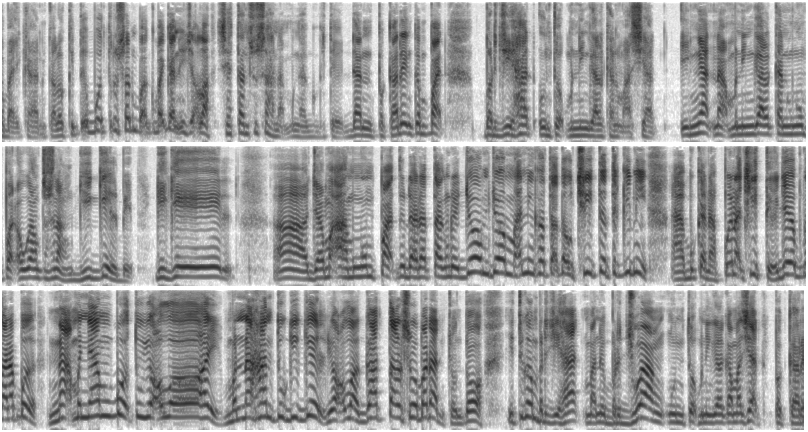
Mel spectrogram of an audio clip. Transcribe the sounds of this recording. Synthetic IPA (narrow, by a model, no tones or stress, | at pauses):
əbaika̰nkalawkit̪əbuat̪ːəɾusanbuaʔkəbaikaninʃaʔə̰lːɑhsiat̪ansusahna̰ʔməŋaɡukit̪ədanpərkaɾəjaŋk̬əmpat̪̚bərd͡ʒiɦat̪̚unt̪ʊk̚məniŋɡalkanma̰ʔsiat̪̚iŋat̪̚naʔməniŋɡalkanməŋumpat̪oɣaŋt̪us̬ənaŋɡiɡəlbɪʔ̚ɡiɡɪlad͡ʒamaʔahməŋumpat̪̚ːudahdat̪aŋbəɾɪhd͡ʒɔmd͡ʒɔmaʔnikawt̪aʔt̪aut͡ʃəɾit̪ət̪ək̬iniabukanapənaʔt͡ʃəɾit̪əd͡ʒəbukanapənaʔməɲambʊʔ̪̚t̪ːujaɔlːɑhemənaɦant̪uɡiɡɪljaʔɔlːɑhɡat̪alsəlobadant͡ʃɔnt̪̬ɔhit̪ukanbərd͡ʒiɦat̪̚maʔnəbərd͡ʒuaŋunt̪ʊk̚məniŋɡalkanmaʔs̬iat̪̚pəkaɾə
